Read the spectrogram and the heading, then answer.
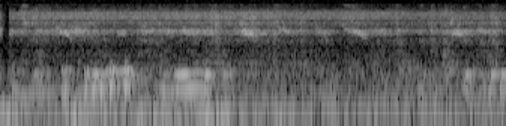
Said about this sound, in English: This species was used by humans as messengers. Here's an example of the homing pigeon call.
